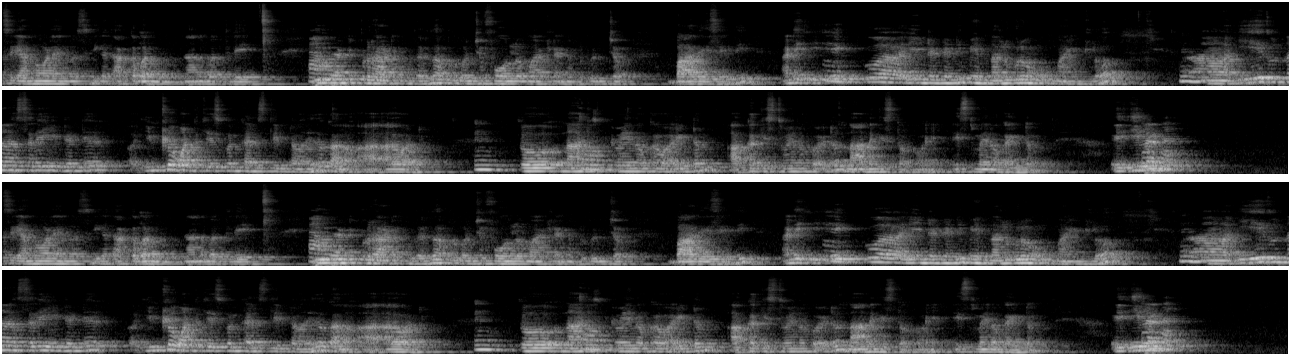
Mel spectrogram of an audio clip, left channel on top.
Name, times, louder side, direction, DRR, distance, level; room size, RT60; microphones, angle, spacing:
voice 1, 0.0-1.5 1.8-2.5 3.1-6.2 6.7-7.5 7.8-11.1 11.8-13.9 14.1-17.0 18.1-23.2 24.0-24.4, right 1 dB, 60° left, -3 dB, 0.7 m, -23 dB
voice 2, 1.4-1.8 3.1-3.4 8.2-8.5 11.8-12.1 17.6-17.9 18.6-19.0 24.3-24.6, equal, ahead, -3 dB, 0.4 m, -25 dB
3.0 x 2.3 x 2.3 m, 0.90 s
head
